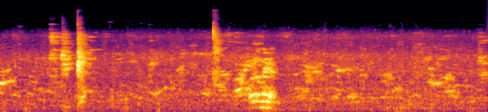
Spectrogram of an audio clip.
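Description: A crowd of people chatters close by.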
